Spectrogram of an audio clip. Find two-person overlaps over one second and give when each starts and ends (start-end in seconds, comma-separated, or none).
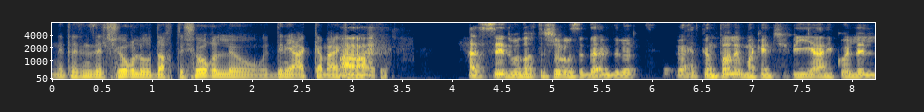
none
